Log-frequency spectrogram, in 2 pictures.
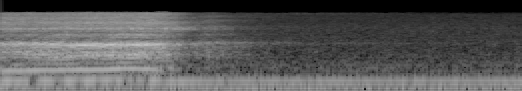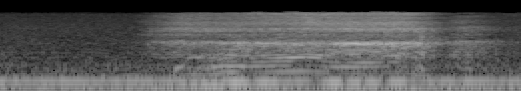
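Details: Snoring recorded during sleep with the SnoreLab smartphone app.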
